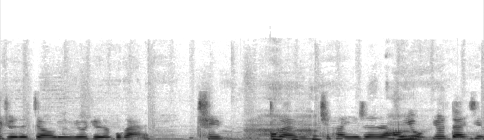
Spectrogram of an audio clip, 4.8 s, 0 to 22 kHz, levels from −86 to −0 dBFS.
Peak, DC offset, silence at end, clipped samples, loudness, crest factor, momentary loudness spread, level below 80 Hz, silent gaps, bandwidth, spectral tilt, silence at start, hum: -2 dBFS; under 0.1%; 0 s; under 0.1%; -18 LUFS; 18 dB; 13 LU; -42 dBFS; none; 11 kHz; -6.5 dB/octave; 0 s; none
